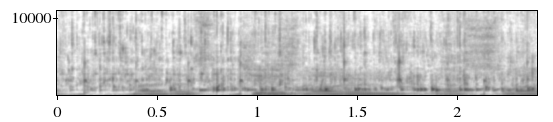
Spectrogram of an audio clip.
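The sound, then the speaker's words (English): Red mystery wine glugs and splashes steadily into a thick-rimmed 420ml glass tumbler for a couple of seconds, moderately loud, with a low voice murmuring underneath. “I'll close my eyes. And I'll pour it.”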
